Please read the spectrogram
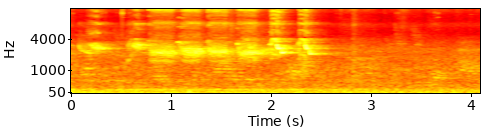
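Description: Birds calling, a run of short chirps and squawks with two sharp downward-sliding calls, the loudest, about two seconds in.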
